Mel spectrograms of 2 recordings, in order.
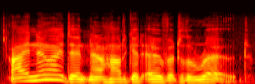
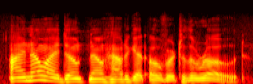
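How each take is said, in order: First: "know", "don't", "road" as neh-oo, deh-oont, reh-ood; fronted "uh-oo" glide in "know" and "over"; British O diphthong. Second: Said in the usual way. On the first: Shown as a demonstration. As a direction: start the O of "road" on a central vowel. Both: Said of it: "Practice for the diphthong O".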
